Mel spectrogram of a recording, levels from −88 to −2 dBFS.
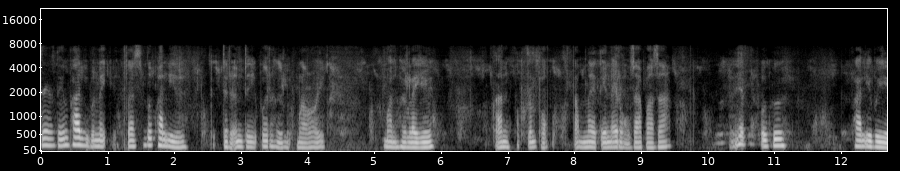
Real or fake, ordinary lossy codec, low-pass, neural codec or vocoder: fake; none; none; codec, 16 kHz, 2 kbps, X-Codec, WavLM features, trained on Multilingual LibriSpeech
